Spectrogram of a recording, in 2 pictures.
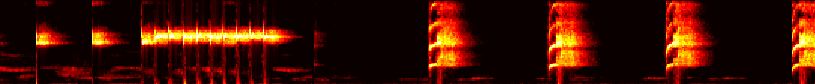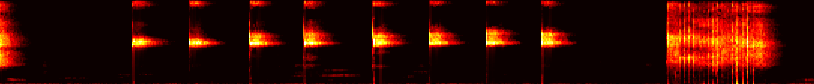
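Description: A lovebird chirps and trills loudly, close by, in sharp repeated bursts.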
